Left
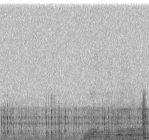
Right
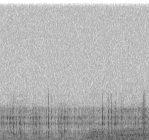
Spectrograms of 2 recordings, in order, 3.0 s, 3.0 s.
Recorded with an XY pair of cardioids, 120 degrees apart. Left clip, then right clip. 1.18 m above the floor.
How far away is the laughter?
About 7.5 m.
